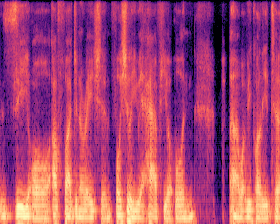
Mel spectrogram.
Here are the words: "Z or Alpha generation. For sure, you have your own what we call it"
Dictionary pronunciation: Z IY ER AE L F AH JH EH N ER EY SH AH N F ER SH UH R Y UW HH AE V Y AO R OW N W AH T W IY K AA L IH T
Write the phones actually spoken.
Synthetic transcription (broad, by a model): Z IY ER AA F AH JH EH N ER EY SH AH N F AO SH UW L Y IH HH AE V Y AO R OW N W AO T W IY K AA L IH T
